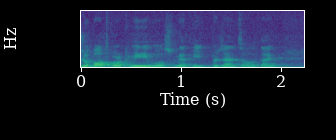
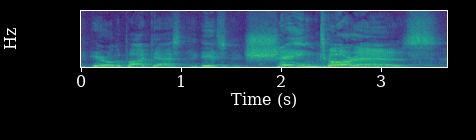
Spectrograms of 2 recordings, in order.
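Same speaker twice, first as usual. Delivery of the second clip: loud booming announcer; football announcer voice; 3 semitones higher, 4 dB louder than usual. Acted. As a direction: introduce the guest like a stadium announcer. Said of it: "You sound like a football announcer".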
